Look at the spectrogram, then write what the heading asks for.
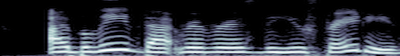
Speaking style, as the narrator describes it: I said

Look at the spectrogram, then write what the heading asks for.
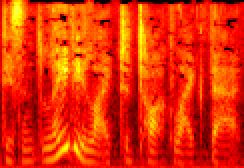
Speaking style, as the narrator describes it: said Cousin Sophia in a shocked tone

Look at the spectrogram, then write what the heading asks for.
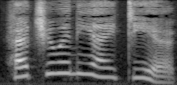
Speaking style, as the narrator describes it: cried Harriet

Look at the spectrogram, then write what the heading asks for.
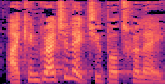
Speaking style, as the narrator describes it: he said

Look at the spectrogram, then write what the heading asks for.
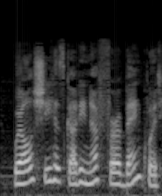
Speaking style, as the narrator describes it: he said

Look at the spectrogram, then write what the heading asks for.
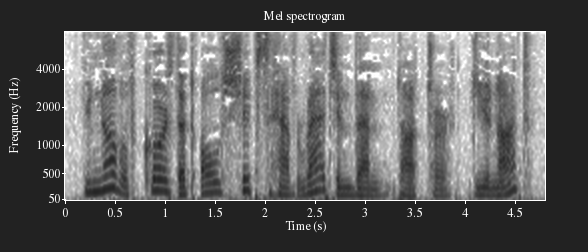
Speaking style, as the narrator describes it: after he had coughed nervously 2 or 3 times, he said

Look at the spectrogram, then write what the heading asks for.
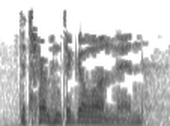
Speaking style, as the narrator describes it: he said dryly

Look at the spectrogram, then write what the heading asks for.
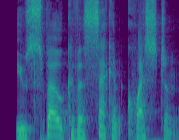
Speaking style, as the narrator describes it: snapped Gregory

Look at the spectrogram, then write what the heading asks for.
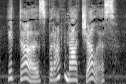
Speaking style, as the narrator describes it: said Stella calmly

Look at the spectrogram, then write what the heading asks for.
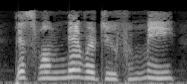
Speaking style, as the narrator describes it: exclaimed the patchwork girl

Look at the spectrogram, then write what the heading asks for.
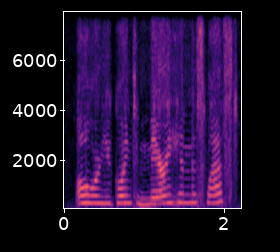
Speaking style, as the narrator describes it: asked eagerly

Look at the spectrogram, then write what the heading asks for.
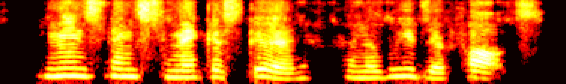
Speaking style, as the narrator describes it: cried Demi, who usually took the lead in these talks, because he was used to this sort of thing and liked it very much

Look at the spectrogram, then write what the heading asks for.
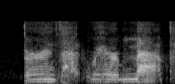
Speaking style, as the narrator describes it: gasped Tom

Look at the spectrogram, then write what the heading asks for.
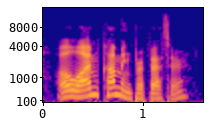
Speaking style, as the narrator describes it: laughed Jasper

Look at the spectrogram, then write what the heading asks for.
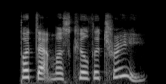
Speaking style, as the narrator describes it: exclaimed Peter Rabbit

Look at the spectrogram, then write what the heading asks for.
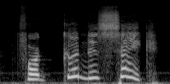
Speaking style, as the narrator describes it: cried Dorothy, amazed

